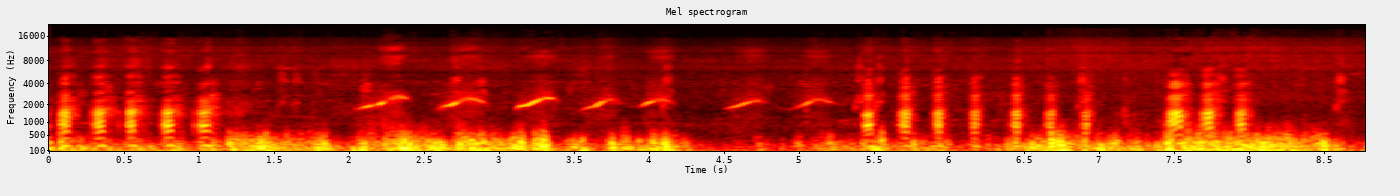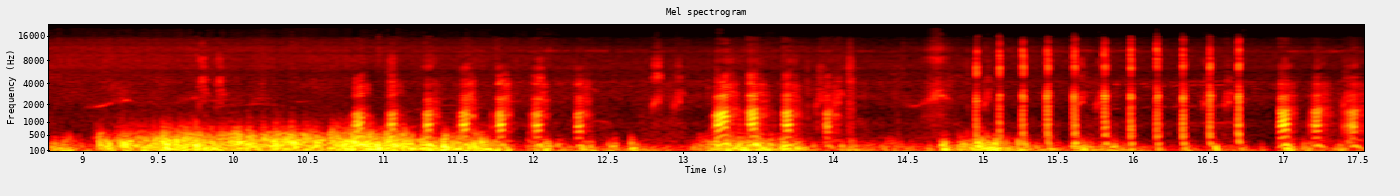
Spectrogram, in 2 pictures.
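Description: Pet myna birds calling from a tree, a run of short rising whistled notes and chattering calls over a loud, close voice that talks almost throughout.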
